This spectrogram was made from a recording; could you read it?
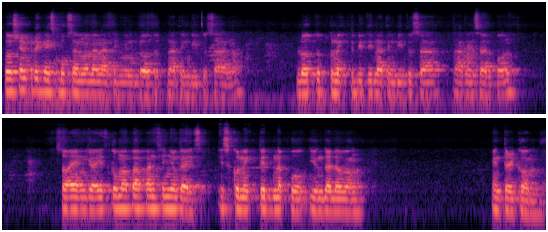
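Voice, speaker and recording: A man's voice: mid-range voice, level tone, moderate pace, pauses often, darkish tone. A man with a Filipino accent giving a casual step-by-step product tutorial, often addressing his viewers. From Philippines. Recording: very echoey room, faint background noise.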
